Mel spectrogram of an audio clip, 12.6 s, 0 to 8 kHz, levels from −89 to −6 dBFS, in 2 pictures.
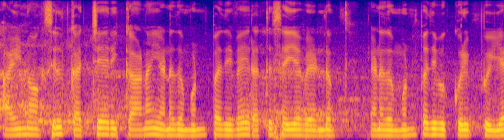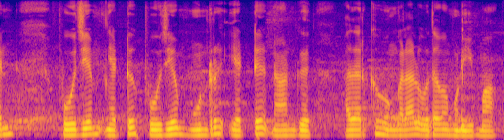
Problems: constant background noise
